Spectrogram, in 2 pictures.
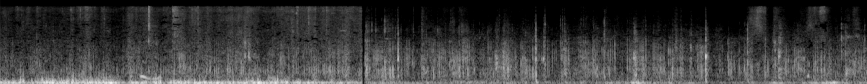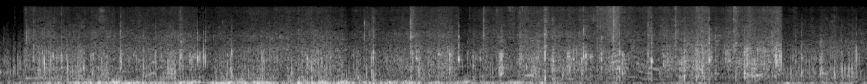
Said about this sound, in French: Des chevaux albanais également à ta disposition si tu veux te faire une petite rando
